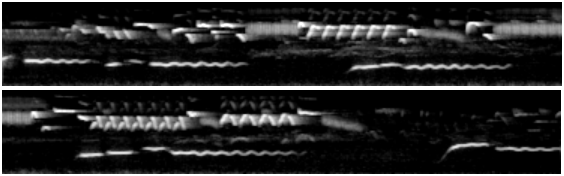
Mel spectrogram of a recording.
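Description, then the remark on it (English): A busy chorus of birds sings continuously, with bright, rapid chirps and trills layered over lower, warbling whistled phrases. The song is fairly loud, with no one talking. “He sits for a while, swinging his feet back and forth, whistling along to the birds.”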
